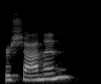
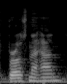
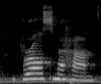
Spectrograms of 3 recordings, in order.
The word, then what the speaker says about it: Brosnahan: and I am thinking of Rachel Brosnahan. Said her name wrong? – I think it's Brosnahan. – Brosnahan, thank you. That's me squishing it together and not quite reading it properly.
